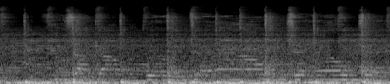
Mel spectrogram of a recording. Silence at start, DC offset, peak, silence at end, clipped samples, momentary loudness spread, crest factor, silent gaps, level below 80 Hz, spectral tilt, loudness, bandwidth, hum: 0 s; under 0.1%; -8 dBFS; 0 s; under 0.1%; 3 LU; 14 dB; none; -26 dBFS; -5 dB/octave; -26 LUFS; 16 kHz; none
